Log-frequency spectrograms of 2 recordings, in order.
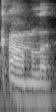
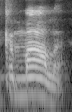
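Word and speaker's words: Kamala: Hey, please pronounce Camala's name right. She's not black. It's not Kamla. It's Camala. She's Indian.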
